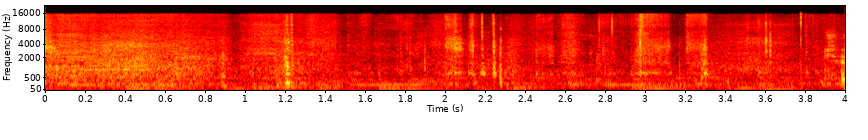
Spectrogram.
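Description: Cardboard and paper being handled: soft rustling, then a few light clicks and knocks as a small cardboard calendar box is opened and a rolled paper slip is taken out.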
